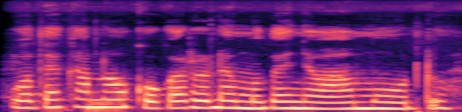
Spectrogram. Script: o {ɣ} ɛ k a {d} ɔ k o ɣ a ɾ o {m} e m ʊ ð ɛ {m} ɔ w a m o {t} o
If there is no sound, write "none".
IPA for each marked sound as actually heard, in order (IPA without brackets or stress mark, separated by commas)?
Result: ð, n, n, ɲ, d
